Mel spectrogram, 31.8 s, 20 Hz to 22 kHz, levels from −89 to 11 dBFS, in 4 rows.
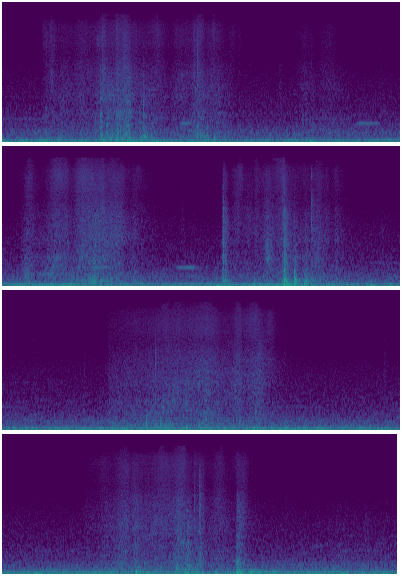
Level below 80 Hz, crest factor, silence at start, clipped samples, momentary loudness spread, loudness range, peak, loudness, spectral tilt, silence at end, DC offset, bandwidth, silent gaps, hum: -48 dBFS; 28 dB; 0 s; under 0.1%; 9 LU; 9 LU; -16 dBFS; -50 LUFS; -5.5 dB/octave; 0 s; under 0.1%; 16 kHz; none; none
